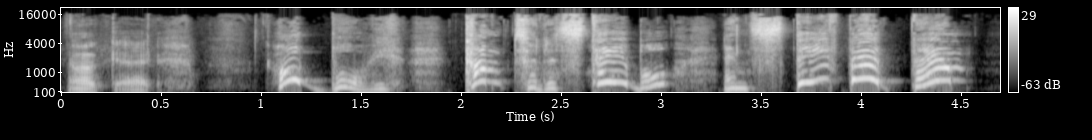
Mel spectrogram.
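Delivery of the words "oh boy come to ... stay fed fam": squeaky, very high, swooping cartoon voice. Asked to say their ending tagline in the Mickey Mouse voice, the speaker does a Mickey Mouse voice. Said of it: "In the Mickey Mouse voice".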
